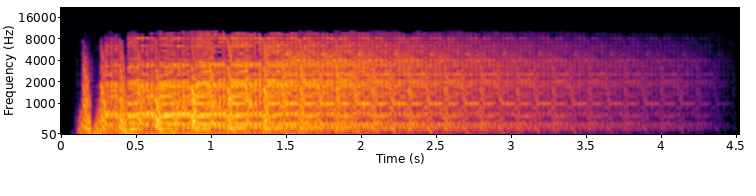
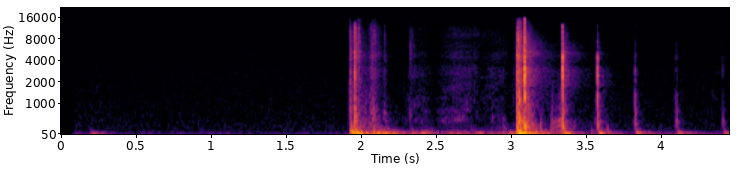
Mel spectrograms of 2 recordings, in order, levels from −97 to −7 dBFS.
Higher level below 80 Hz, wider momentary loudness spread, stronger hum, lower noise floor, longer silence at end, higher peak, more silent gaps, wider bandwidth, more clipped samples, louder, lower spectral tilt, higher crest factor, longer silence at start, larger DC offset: about the same, -38 dBFS vs -40 dBFS; about the same, 19 LU vs 21 LU; neither; second, -54 dBFS vs -78 dBFS; first, 0.35 s vs 0 s; first, -2 dBFS vs -8 dBFS; neither; second, 10.5 kHz vs 15.5 kHz; neither; first, -16 LUFS vs -33 LUFS; about the same, -3 dB/octave vs -3 dB/octave; second, 18 dB vs 30 dB; second, 0.1 s vs 1.9 s; neither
